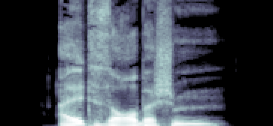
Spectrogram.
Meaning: strong dative masculine/neuter singular of altsorbisch
- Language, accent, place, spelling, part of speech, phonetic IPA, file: German, Germany, Berlin, altsorbischem, adjective, [ˈaltˌzɔʁbɪʃm̩], De-altsorbischem.ogg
